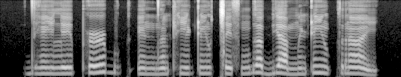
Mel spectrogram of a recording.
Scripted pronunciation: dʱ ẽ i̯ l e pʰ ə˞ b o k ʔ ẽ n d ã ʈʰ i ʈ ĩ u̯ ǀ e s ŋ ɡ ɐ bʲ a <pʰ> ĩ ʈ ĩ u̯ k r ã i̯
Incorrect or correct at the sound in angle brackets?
incorrect: m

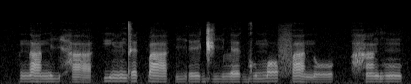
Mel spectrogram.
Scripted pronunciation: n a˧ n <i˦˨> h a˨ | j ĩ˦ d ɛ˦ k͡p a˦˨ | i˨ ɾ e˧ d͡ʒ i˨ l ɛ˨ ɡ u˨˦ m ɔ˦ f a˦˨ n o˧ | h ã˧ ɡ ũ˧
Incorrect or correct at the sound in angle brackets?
incorrect: i˧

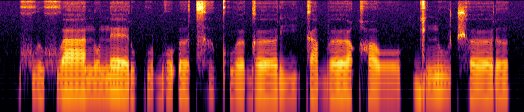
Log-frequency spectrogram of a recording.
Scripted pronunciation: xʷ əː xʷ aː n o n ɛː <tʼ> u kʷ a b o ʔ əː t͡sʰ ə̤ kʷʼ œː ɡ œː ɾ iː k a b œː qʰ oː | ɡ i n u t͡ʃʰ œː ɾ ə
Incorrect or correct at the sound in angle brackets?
incorrect: ɾ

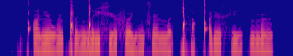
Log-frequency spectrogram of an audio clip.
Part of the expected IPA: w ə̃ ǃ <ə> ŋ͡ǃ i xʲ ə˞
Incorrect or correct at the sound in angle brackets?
incorrect: ɯ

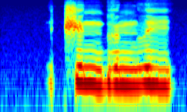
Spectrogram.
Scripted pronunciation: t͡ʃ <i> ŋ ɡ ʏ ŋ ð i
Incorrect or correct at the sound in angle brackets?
incorrect: e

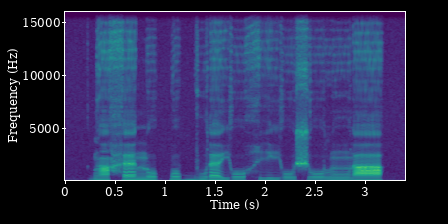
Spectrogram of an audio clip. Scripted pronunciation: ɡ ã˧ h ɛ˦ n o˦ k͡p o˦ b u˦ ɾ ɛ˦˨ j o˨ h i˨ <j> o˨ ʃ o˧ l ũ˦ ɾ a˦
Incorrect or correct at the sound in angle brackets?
correct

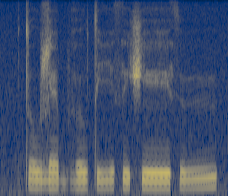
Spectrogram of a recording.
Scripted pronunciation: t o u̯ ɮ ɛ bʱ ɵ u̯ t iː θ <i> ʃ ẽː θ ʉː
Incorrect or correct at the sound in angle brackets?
incorrect: ĩ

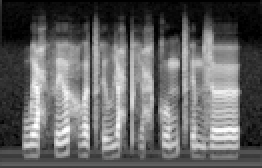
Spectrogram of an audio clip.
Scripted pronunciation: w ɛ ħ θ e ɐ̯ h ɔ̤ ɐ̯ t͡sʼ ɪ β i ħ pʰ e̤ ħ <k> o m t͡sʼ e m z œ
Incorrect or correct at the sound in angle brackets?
correct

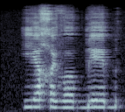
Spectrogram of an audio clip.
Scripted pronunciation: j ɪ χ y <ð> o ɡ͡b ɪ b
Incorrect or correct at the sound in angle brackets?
incorrect: v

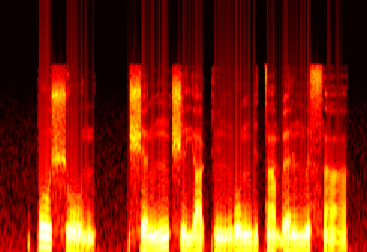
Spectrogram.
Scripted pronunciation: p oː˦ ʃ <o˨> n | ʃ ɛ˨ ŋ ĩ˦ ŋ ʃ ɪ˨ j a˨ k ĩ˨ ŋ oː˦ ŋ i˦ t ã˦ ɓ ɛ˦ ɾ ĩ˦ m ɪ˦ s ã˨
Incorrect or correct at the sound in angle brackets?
incorrect: oː˨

